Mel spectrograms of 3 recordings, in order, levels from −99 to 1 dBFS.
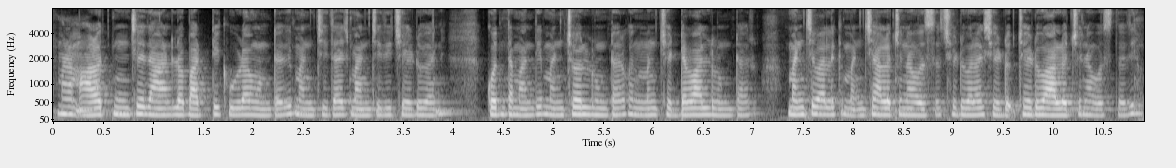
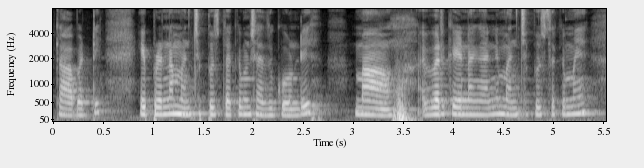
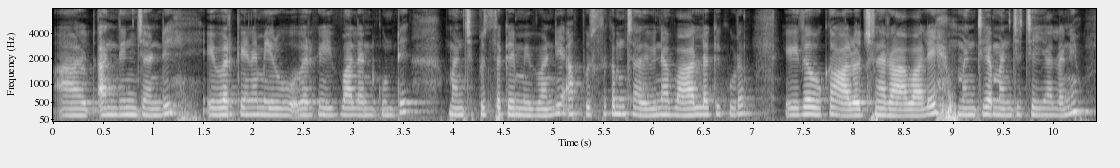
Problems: background sounds at intervals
